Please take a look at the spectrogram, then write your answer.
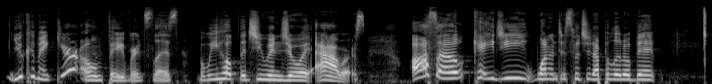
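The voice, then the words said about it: Hoarse, congested voice. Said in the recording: “I sound a bit hoarse, maybe a little congested ... Just some congestion now”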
